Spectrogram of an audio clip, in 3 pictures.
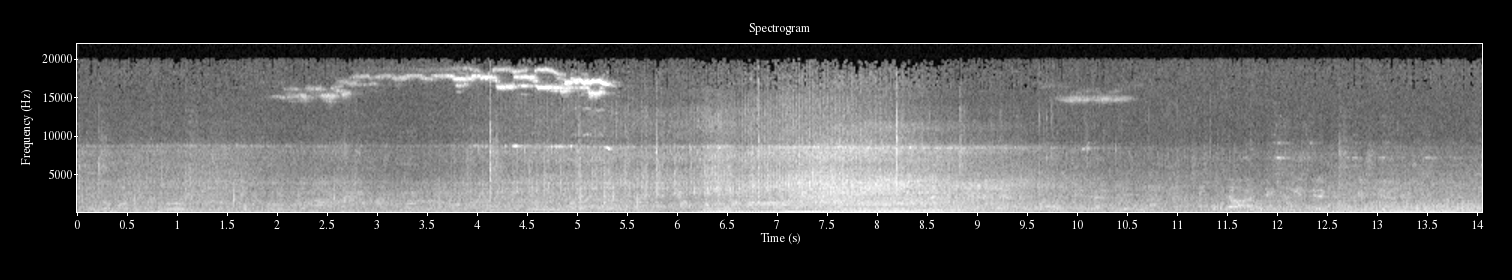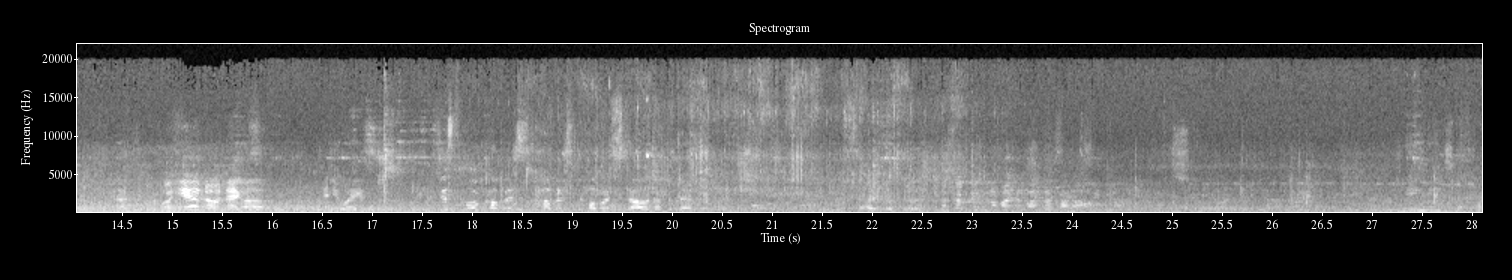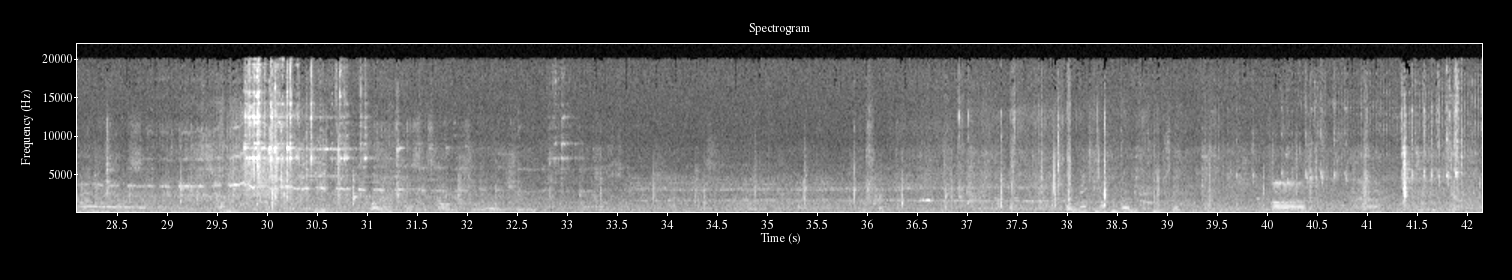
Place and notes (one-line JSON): {"title": "Berlin: Vermessungspunkt Maybachufer / Bürknerstraße - Klangvermessung Kreuzkölln ::: 27.06.2010 ::: 01:31", "date": "2010-06-27 01:31:00", "latitude": "52.49", "longitude": "13.43", "altitude": "39", "timezone": "Europe/Berlin"}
